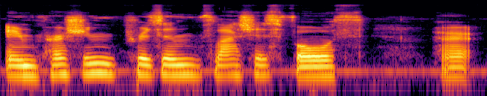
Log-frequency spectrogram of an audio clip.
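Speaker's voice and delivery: usual speaking voice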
